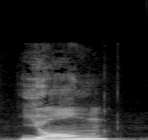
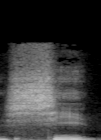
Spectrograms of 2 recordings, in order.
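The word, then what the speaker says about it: shi (四): You might have heard yong and kyu, but there's also pronunciation shi and ku. And shi sounds like the same as death, and ku from that's something that worries you, that troubles you, that makes you feel pain and sorrow.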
